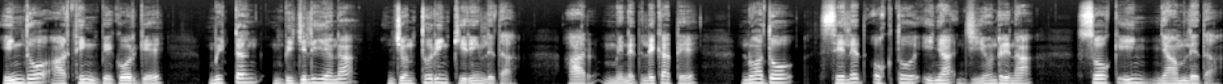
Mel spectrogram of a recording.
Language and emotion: Santali, fearful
